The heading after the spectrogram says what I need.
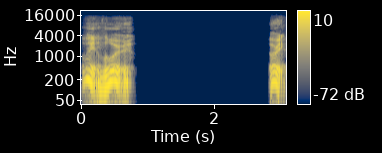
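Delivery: spoken mid-yawn. Explaining game abilities, the speaker breaks off, yawning. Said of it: "Why am I yawning so much?".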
